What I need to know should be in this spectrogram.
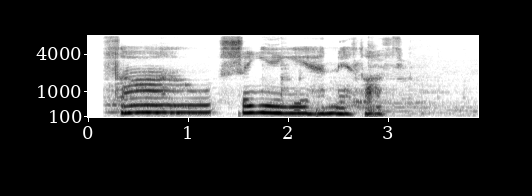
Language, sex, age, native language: Icelandic, female, 6, English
